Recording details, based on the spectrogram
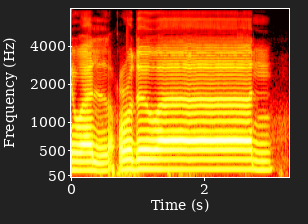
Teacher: دال ساکن پر قلقلہ ہوگا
